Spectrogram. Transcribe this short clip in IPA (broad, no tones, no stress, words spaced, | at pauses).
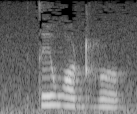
tɪwɔ ɖʱʊ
